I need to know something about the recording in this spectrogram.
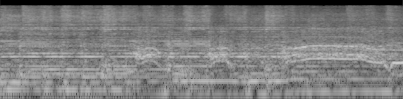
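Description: Live rock band playing, with electric guitars, saxophone, keyboard and drums under a lead vocal that bends in pitch and holds a long, arching note in the second half.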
